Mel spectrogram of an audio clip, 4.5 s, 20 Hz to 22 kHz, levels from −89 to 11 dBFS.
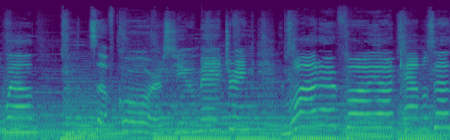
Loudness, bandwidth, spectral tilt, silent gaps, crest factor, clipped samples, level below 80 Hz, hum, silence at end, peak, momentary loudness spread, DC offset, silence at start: -21 LUFS; 15.5 kHz; -6 dB/octave; none; 14 dB; under 0.1%; -26 dBFS; none; 0 s; -6 dBFS; 4 LU; under 0.1%; 0 s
